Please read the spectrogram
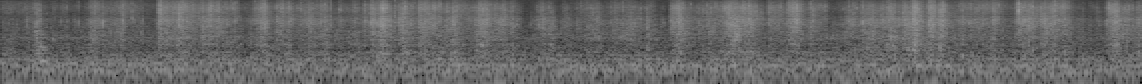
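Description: Ice cubes and salt being mixed in a large plastic zip-top bag: an irregular rattling crackle of ice with crinkling plastic that goes on without a break.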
